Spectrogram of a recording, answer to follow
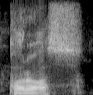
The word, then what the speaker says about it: Paras: Paras, 2 syllables, first open, second closed.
